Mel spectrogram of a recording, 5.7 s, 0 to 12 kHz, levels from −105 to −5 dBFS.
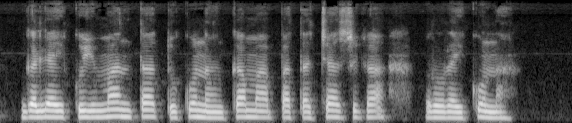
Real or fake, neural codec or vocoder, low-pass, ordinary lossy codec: real; none; 10.8 kHz; Opus, 24 kbps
